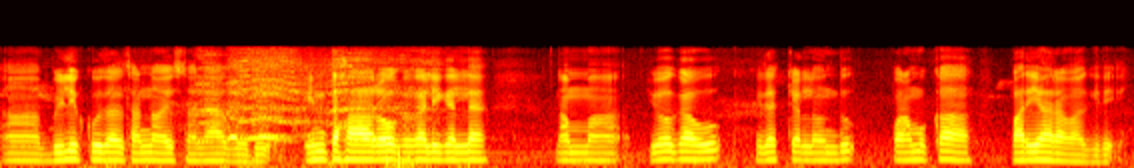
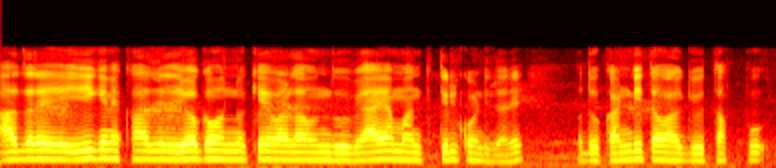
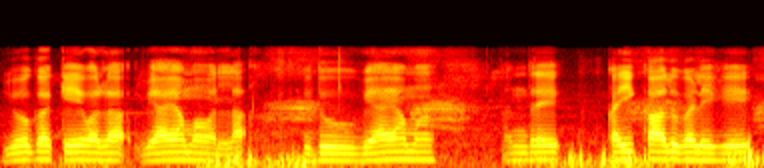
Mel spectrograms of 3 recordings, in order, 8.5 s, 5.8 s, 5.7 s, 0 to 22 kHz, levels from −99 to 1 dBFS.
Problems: background sounds at intervals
